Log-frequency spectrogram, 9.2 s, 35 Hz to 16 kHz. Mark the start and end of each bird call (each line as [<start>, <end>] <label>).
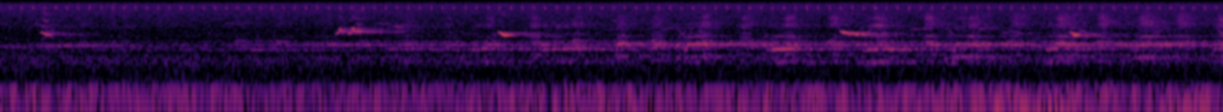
[0.00, 9.17] Canada Goose (Branta canadensis)
[0.09, 9.17] Baltimore Oriole (Icterus galbula)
